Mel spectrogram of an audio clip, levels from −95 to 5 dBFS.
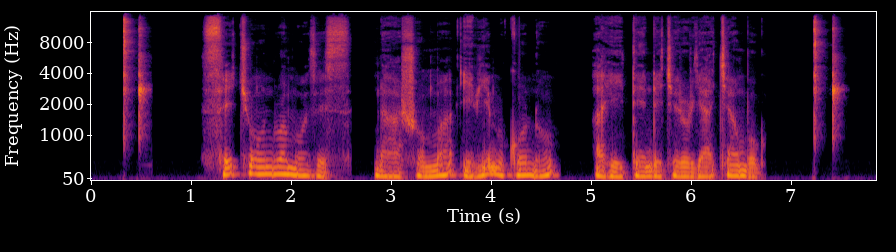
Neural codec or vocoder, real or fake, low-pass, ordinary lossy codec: vocoder, 44.1 kHz, 128 mel bands every 256 samples, BigVGAN v2; fake; 14.4 kHz; Opus, 64 kbps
